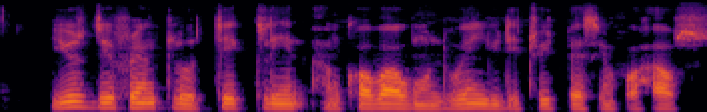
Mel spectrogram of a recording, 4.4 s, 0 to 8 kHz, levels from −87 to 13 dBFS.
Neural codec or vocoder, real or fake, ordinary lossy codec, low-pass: none; real; none; 7.2 kHz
